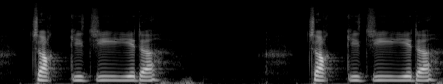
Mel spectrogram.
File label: "cak-eceyetv", muscogee; Mvskoke Words with Voicing Consonants; vcak-ecēyetv; A Dictionary of Creek/Muskogee; SIL International; Onvkv Ohhvyayices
